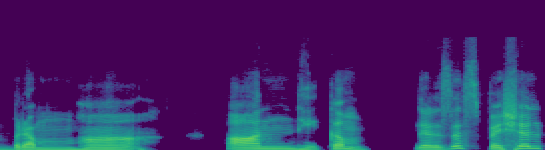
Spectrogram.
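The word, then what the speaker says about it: ब्रह्मा: Okay, we don't pronounce this as Ahnikam, even though the h is written before, it is pronounced as Anhikam, Vanhihi, Madhyanha, Aparanha, Brahma. So everywhere the Anunasika sound comes first and then the h, which is slightly toned down.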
